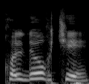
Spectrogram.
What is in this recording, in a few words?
"quldurchi", Archi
